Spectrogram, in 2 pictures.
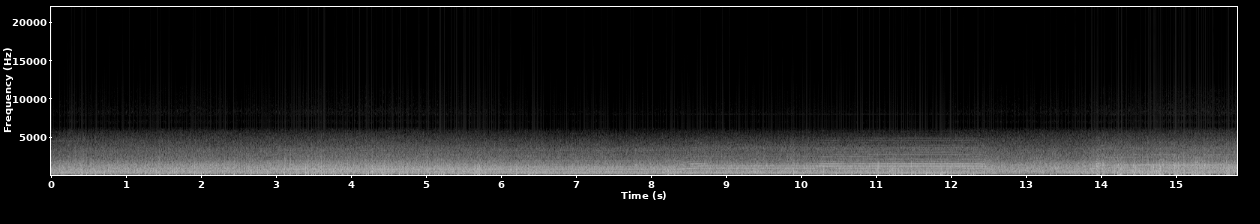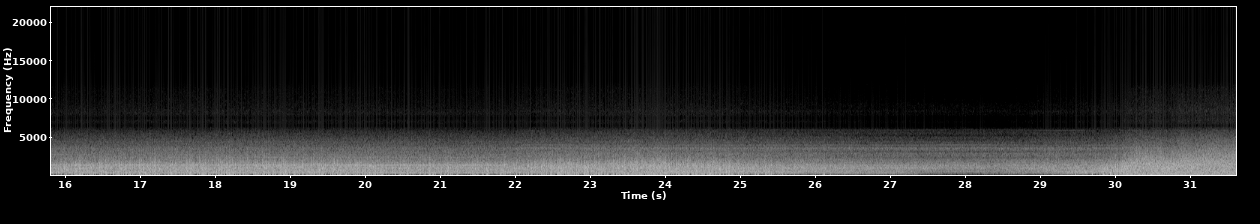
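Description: Freewing F-86 Sabre RC jet's electric ducted fan whining over heavy wind rush and buffeting on its onboard camera's microphone in flight. The fan tone steps up in pitch about eight seconds in, cuts out briefly near thirteen seconds, then holds a higher note until about twenty-two seconds; the wind noise dips near the end.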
